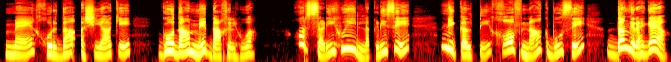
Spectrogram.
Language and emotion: Urdu, disgusted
